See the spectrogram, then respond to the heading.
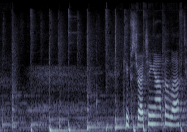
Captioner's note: breathes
